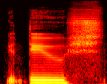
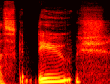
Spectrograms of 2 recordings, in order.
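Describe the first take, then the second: First: Quicker goofy repeat; a second, quicker cartoon skadoosh; quick playful skadoosh. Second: High, slow drawn-out skadoosh; high, slow goofy skadoosh; playful skadoosh. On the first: Repeated catchphrase. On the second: Pretend. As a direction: stretch it out like a cartoon sound. Playful catchphrase exit.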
